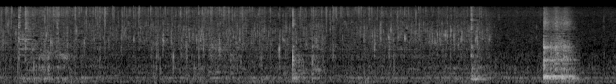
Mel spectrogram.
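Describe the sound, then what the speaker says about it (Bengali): Potatoes fry in hot oil in a pan for a chicken curry, a continuous bright sizzle with occasional stirring scrapes, then a short quieter gap and a final sharp burst of hissing; no talking. "তো আলু কিন্তু ভাজা হয়ে গেছে"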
